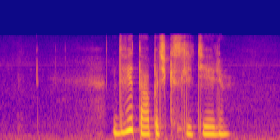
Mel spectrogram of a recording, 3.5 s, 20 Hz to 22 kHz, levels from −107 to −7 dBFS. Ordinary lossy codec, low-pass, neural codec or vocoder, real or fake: none; none; none; real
